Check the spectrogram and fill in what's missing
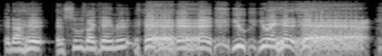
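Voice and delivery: low, laughing mock brag; teasing brother. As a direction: gloat like the lucky brother rubbing it in. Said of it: "I'm never gonna hear the end".

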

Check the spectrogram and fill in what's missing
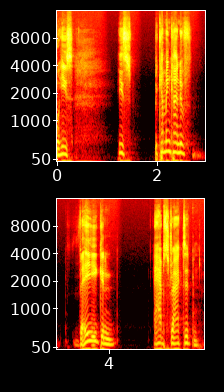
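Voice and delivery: high-pitched, halting, anxious son; Hamish, troubled and reluctant. Acted. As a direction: confide haltingly, then let the details tumble out.

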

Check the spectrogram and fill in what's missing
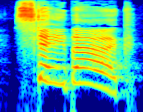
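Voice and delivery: loud high warning shout. Acted. Bruce shouts at Cyril to stay back. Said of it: "shouted Bruce".

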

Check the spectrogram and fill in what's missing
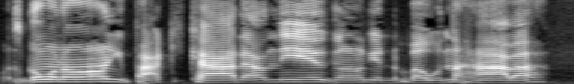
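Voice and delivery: lightly put-on Maine accent, casual and chummy; a hint of a Mainer greeting a buddy at the harbor. Friendly local playing a Mainer greeting a guy at the harbor, Maine accent. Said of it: "hardcore Mainer accents".

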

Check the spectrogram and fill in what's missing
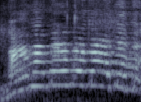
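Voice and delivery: high mock meows; cat meowing. Man imitating his cat's meows at night, high-pitched. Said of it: "he's like".

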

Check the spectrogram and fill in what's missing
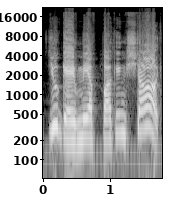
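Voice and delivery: loud, high hammed-up yell; startled mock outrage; angry shout. A narrator's reading. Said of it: "I shouted angrily".

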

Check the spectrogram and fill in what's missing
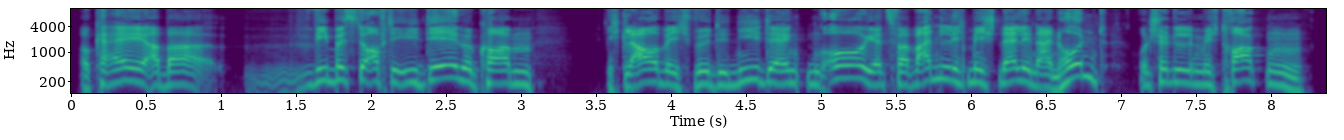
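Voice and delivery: hohe Mädchenstimme, neugierig; Tilda, neugierig. A narrator's reading. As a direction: kindlich nachbohren. Tilda fragt. (Tilda bohrt neugierig nach)

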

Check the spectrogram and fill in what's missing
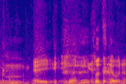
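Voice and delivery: slow seductive greeting; sultry pickup line. Pretend. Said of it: "same exact pickup moves".

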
